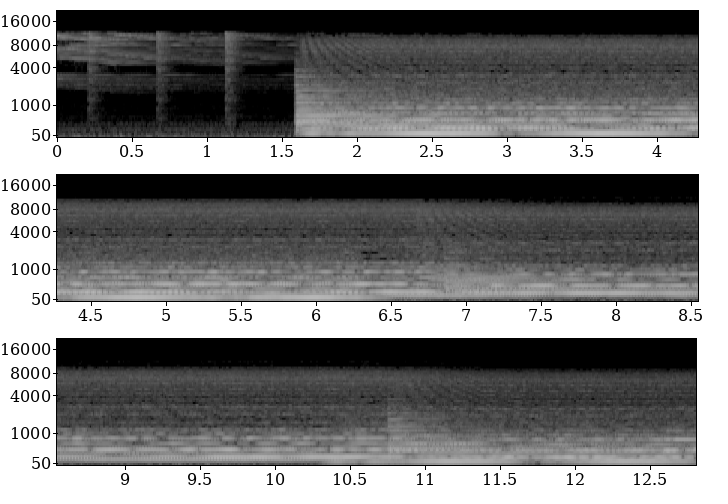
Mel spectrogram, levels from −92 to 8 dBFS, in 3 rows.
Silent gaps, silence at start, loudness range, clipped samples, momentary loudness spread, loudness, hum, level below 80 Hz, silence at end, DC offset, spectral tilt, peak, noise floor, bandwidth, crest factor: none; 0 s; 3 LU; under 0.1%; 7 LU; -29 LUFS; none; -62 dBFS; 0 s; under 0.1%; -7 dB/octave; -14 dBFS; -49 dBFS; 11.5 kHz; 14 dB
